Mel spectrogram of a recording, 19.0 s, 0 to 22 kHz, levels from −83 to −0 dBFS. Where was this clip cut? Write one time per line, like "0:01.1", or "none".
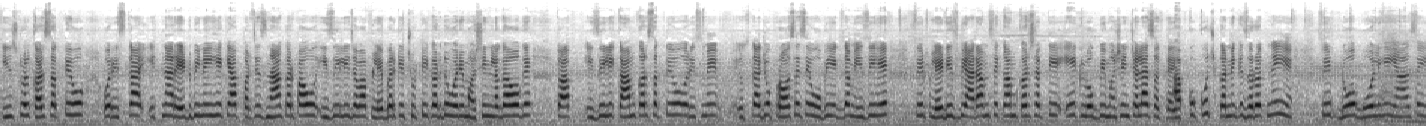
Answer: none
